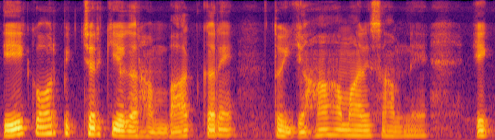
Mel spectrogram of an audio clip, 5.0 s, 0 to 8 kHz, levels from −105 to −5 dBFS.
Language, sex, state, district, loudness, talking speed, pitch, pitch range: Hindi, male, Bihar, Patna, -20 LUFS, 170 wpm, 110 Hz, 100-120 Hz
